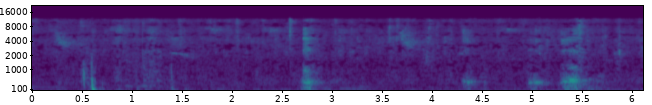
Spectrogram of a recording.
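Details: Piglets eating happily give a handful of deep, brief grunts spaced a second or so apart. Sharp clicks and knocks from feeding break in between.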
